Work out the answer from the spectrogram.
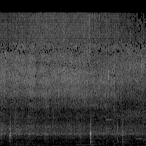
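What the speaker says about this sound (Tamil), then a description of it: "இதில் நான் தக்காளியை பிழிஞ்ச மாதிரி போட்டுறேன். இதையும் போட்டு நல்லா வதக்கலாம்." Squeezed, crushed tomatoes sauté in a pan with a faint, steady background sizzle and a few soft clicks of a spoon against the pan, with no voices.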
